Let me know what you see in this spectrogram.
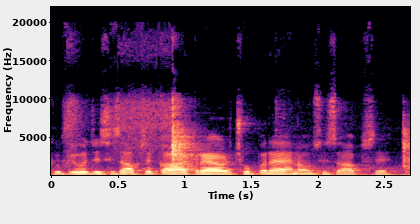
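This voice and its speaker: Against noticeable background noise, a woman races along very fast in a fairly high, flat, monotone voice. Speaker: vlogger. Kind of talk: casual vlog narration.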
